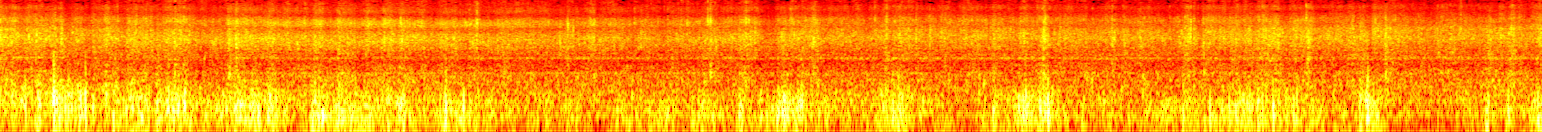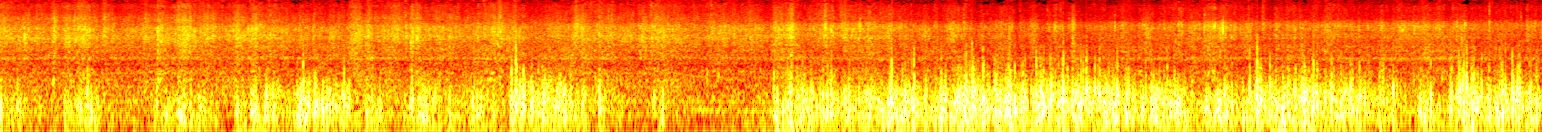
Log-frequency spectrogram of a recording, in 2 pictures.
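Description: Wind buffeting the microphone on a sailboat's open deck, in uneven gusts, over the steady wash of the sea. The wind noise grows louder in the last quarter.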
